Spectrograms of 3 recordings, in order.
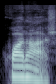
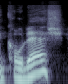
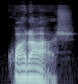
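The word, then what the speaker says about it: קָדַשׁ: he ordained it so this is the Hebrew word qadash I know some of you guys would say Kesh the actual Hebrew word ancient Hebrew word as you see here is qadash all right now again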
